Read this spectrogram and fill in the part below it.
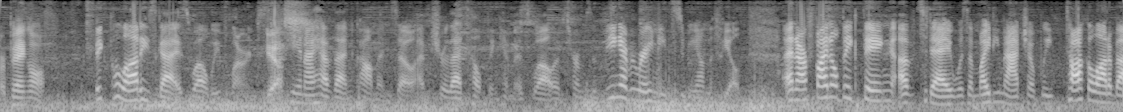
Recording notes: LIVE from the second day of joint practice with the Detroit Lions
